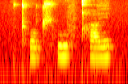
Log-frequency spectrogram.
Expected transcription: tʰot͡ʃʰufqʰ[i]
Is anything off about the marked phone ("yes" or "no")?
yes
